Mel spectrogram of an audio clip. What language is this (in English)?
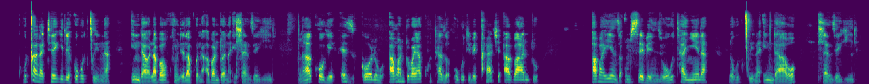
North Ndebele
